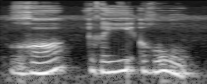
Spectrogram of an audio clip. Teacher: G'oyn harfida hech qanday qirillash bo'lmasligi kerak.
